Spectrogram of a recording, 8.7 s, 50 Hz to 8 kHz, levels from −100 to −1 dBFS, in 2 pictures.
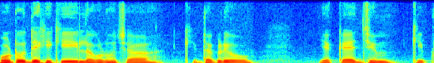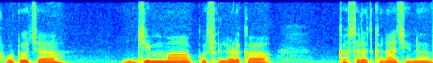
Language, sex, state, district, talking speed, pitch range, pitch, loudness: Garhwali, male, Uttarakhand, Tehri Garhwal, 145 wpm, 115-130 Hz, 120 Hz, -19 LUFS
